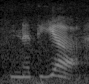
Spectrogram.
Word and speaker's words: नदी: तो नदी नदिया, ना पे दा पे देखो नदी, नदी पे बड़ी की मात्रा, उसका उच्चारण भी देखो नदी नदी, तब बोलेंगे तो लंबी ई की आवाज आएगी, नदी।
